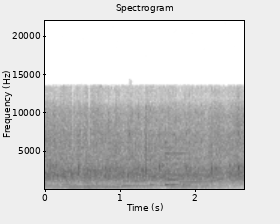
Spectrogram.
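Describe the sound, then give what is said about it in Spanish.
A crowd claps steadily throughout in a dense, sustained wash of applause congratulating those who joined in a prayer, with soft sustained keyboard or organ tones playing underneath. No one speaks. “¿Qué tal un aplauso de felicitación a todos ellos?”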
